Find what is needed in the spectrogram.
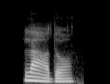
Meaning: chest, box, case
- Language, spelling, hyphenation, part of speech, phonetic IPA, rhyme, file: Hungarian, láda, lá‧da, noun, [ˈlaːdɒ], -dɒ, Hu-láda.ogg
